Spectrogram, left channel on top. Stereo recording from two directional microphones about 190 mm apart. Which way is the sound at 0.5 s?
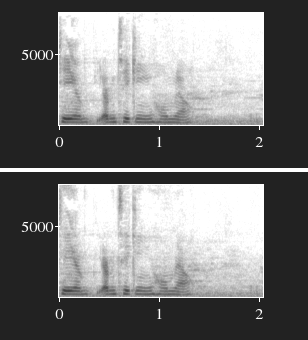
35° right (ahead or behind).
